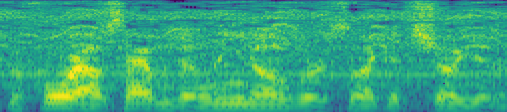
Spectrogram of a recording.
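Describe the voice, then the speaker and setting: A man's voice: medium pitch, quick pace. A man hosting a casual, hands-on product demonstration in a home workshop, talking in a rambling, folksy, self-deprecating way. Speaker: video host reviewing gadgets. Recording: steady fan and room noise.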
